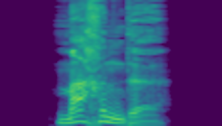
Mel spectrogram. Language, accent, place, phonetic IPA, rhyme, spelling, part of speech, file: German, Germany, Berlin, [ˈmaxn̩də], -axn̩də, machende, adjective, De-machende.ogg
- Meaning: inflection of machend: 1. strong/mixed nominative/accusative feminine singular 2. strong nominative/accusative plural 3. weak nominative all-gender singular 4. weak accusative feminine/neuter singular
